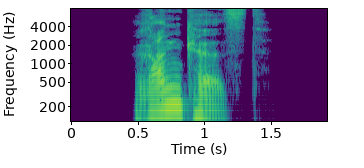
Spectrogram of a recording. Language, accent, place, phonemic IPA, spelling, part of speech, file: German, Germany, Berlin, /ˈʁaŋkəst/, rankest, verb, De-rankest.ogg
- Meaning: second-person singular subjunctive I of ranken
